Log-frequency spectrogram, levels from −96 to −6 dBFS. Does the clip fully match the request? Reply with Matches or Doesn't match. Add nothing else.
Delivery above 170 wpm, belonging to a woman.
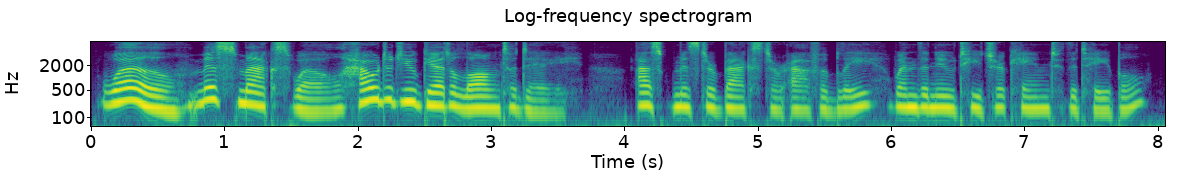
Doesn't match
